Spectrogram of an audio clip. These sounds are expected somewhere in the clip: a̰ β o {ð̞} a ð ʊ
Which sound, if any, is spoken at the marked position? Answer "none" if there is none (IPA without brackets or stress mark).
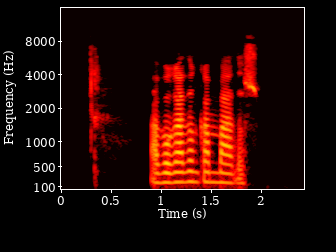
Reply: ɣ̞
